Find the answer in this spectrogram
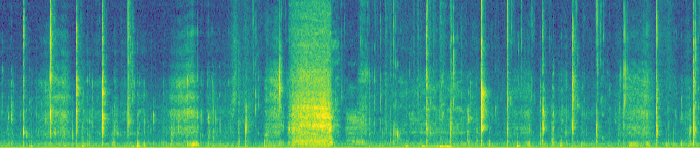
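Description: Close-up chewing of a tough microwaved dough snack pocket by a toothless mouth, gumming the food with many small wet clicks and smacks. One longer rush of noise about six seconds in.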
